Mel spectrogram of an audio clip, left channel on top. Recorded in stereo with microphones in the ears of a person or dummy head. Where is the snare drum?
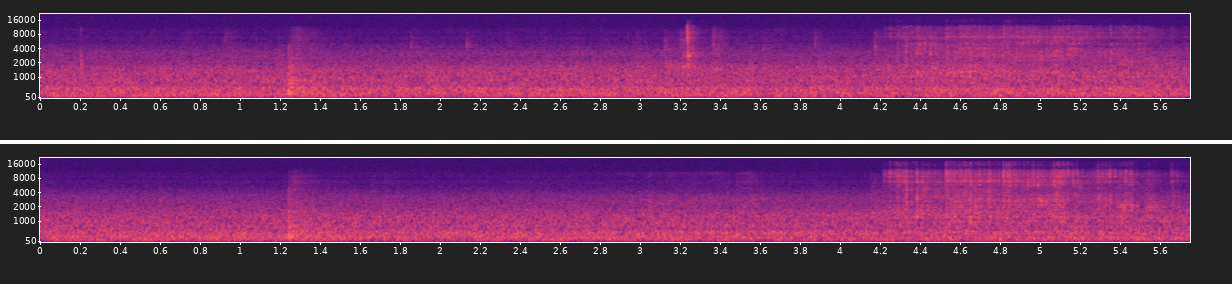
5° right (ahead or behind), 4 m.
